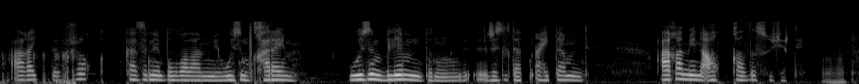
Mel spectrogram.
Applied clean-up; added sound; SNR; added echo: none; none; none; none.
